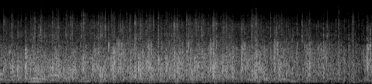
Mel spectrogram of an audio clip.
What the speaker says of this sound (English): I let you applaud for Kathy for one big reason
